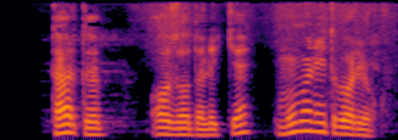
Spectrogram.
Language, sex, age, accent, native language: Uzbek, male, 19-29, Namangan, Uzbek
